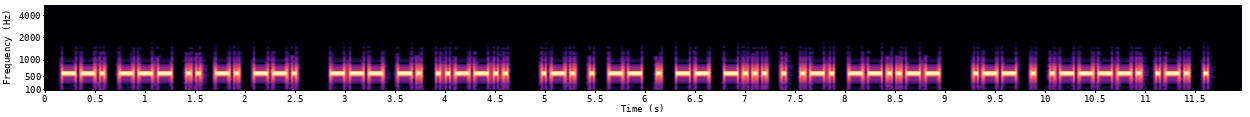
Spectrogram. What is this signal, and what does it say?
Morse code, heard as a keyed tone, about 25 wpm, 600 Hz. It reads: GOING ON? REMEMBER, WE'RE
